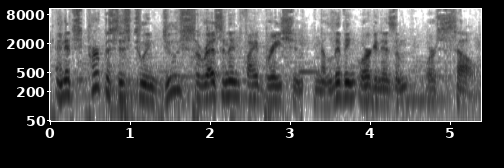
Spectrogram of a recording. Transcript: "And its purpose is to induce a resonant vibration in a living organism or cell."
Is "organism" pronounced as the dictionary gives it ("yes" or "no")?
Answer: yes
